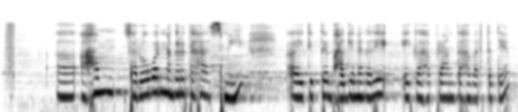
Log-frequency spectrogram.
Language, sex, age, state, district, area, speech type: Sanskrit, female, 18-30, Telangana, Ranga Reddy, urban, spontaneous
